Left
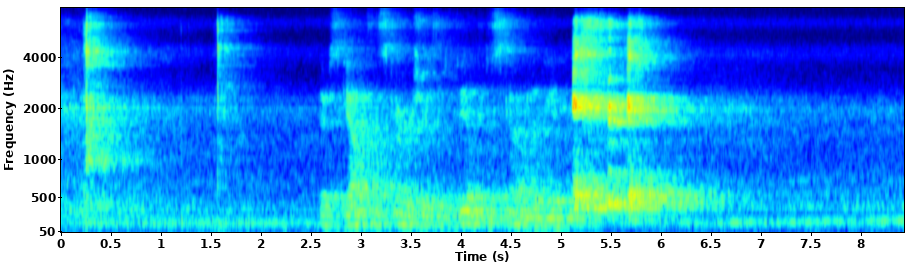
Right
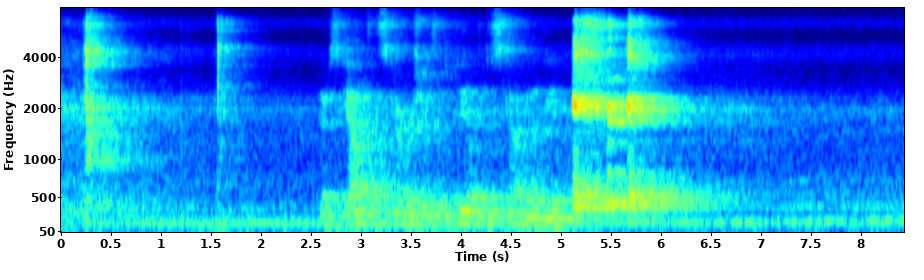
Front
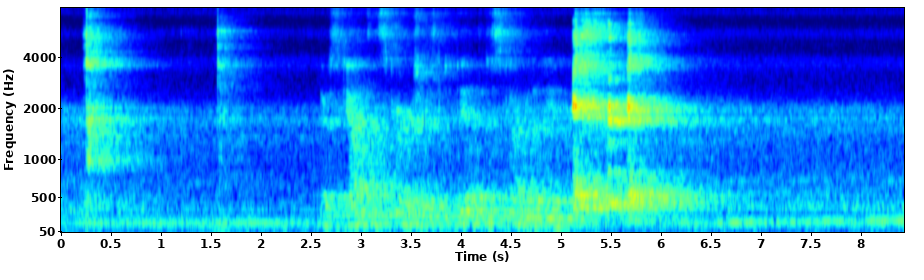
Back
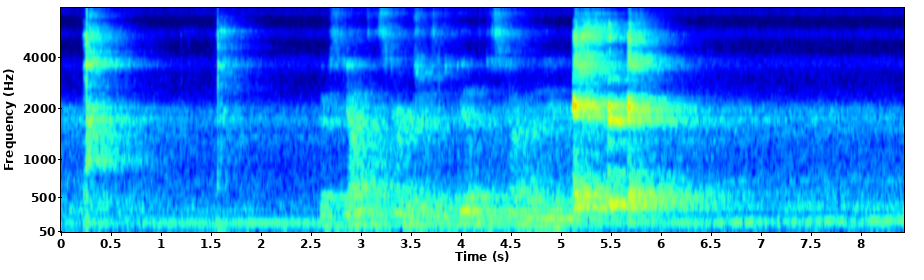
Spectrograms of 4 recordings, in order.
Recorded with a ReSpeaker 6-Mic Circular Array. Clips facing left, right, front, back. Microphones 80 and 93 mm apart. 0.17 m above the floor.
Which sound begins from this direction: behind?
A sliding door, at 0.2 s.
